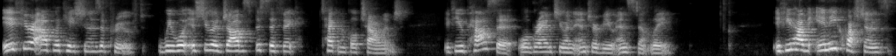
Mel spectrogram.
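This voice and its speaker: A higher-voiced woman delivers a scripted recruiting presentation with a polished, salesy recruiter manner. The sound is roomy, with noticeable echo around her words. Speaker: company recruiter giving a pitch. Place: indoor room on an online video call.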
